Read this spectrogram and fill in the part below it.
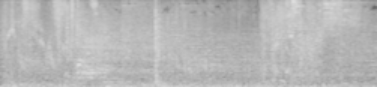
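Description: Confringo spell explosions in the video game Hogwarts Legacy, a loud, dense and continuous barrage of booming blasts and heavy thuds that runs without a break and with no talking.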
